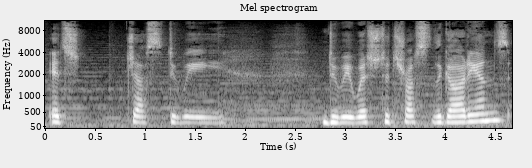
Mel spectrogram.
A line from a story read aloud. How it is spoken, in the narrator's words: Illyn filled in dryly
